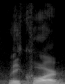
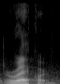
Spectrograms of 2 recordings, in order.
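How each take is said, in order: First: "record" as re-CORD, the verb; final-syllable stress. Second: "record" as REC-ord; first-syllable stress. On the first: Teacher contrasts verb with noun, "record" stressed on the last syllable. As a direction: push the weight onto the end of "record". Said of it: "o ênfase tá no final". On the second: Teacher sums up the noun, "record" stressed up front. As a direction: put the weight on the start of "record". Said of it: "a ideia é falar record". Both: Shown as a demonstration.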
